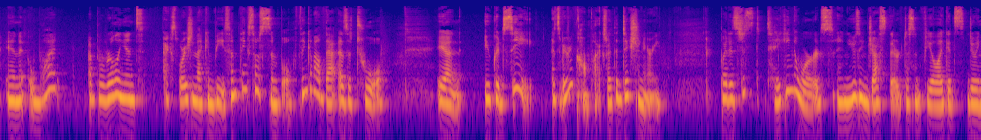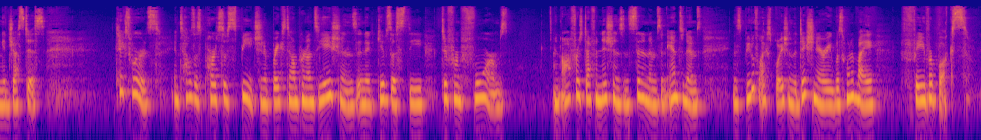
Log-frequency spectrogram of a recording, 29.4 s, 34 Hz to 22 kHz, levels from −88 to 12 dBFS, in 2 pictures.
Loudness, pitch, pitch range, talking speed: -19 LUFS, 220 Hz, 190-245 Hz, 175 wpm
